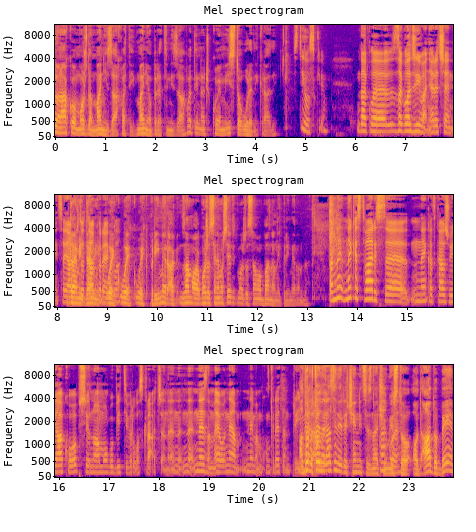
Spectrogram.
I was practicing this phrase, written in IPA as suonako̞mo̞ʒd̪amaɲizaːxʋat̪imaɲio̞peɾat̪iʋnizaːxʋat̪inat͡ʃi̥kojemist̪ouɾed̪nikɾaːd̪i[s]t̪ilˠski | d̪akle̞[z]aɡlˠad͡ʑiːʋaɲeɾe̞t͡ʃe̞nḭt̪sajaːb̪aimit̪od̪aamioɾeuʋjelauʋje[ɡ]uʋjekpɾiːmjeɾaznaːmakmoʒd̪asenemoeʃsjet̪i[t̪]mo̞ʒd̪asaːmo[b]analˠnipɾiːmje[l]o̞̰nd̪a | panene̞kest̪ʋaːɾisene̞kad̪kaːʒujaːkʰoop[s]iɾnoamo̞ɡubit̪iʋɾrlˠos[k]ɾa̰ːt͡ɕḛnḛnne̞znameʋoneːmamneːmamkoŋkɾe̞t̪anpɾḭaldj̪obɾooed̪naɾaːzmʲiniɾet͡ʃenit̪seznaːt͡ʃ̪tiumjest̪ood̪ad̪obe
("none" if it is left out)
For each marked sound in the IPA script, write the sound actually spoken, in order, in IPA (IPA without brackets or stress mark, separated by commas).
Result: s, z, k, t̪, b, ɾ, ʃ, k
